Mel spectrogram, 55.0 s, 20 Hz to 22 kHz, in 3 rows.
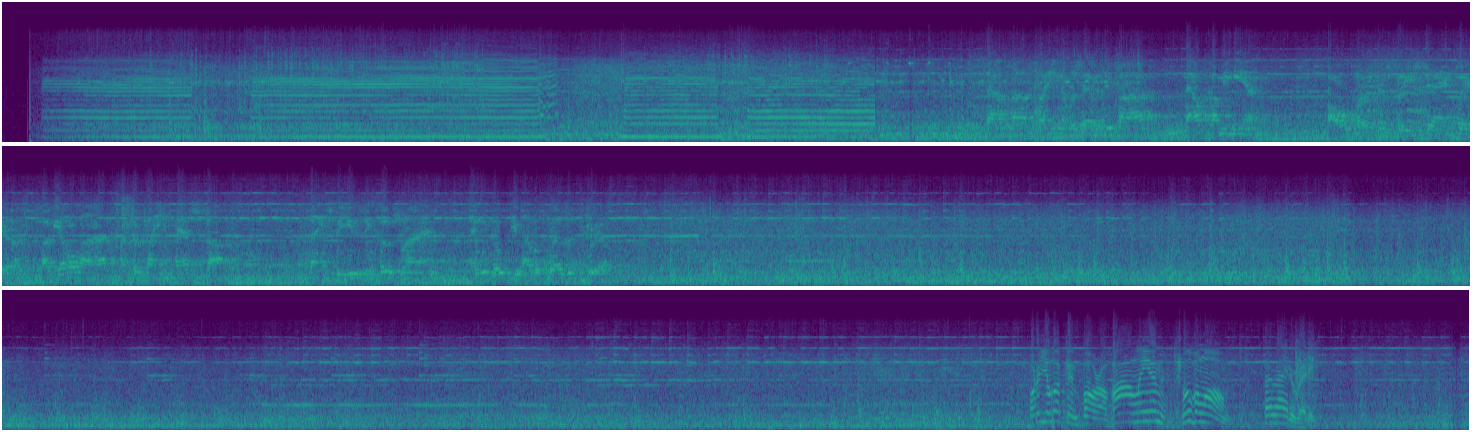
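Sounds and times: train wheels clattering and squealing: 1.7s - 7.8s, 8.6s - 55.0s.

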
